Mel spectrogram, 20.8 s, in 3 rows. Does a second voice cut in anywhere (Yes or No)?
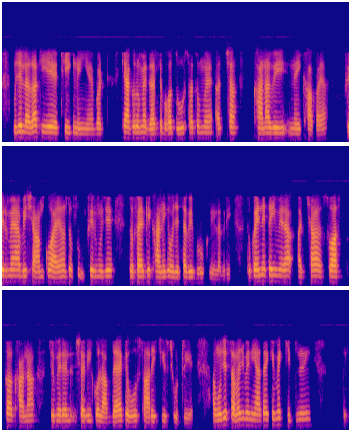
No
